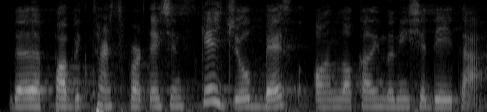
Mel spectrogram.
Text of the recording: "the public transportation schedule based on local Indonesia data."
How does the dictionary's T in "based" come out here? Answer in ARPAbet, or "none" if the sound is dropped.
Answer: T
